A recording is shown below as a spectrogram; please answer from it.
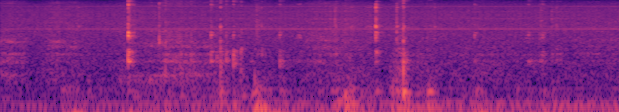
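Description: A few light metallic clicks and taps as a dial test indicator and its stand are handled and set against the hot cap, the sharpest about a second in and again about four seconds in, over a low steady rumble.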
